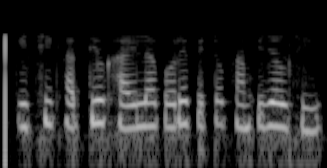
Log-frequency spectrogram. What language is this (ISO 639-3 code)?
ori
